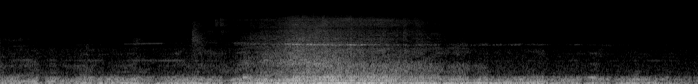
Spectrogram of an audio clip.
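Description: Cabin noise of a small electric minibus on the move: a steady low rumble from the ride and the road, with a faint steady high whine. About two and a half seconds in, a louder rush of noise swells and fades over roughly two seconds.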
